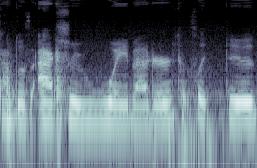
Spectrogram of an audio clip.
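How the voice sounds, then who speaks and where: A woman speaks at a moderate pace in an animated tone. Music plays in the background. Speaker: gaming streamer. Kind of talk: gameplay commentary.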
